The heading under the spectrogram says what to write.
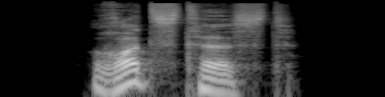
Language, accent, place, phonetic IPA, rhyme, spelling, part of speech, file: German, Germany, Berlin, [ˈʁɔt͡stəst], -ɔt͡stəst, rotztest, verb, De-rotztest.ogg
- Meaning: inflection of rotzen: 1. second-person singular preterite 2. second-person singular subjunctive II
